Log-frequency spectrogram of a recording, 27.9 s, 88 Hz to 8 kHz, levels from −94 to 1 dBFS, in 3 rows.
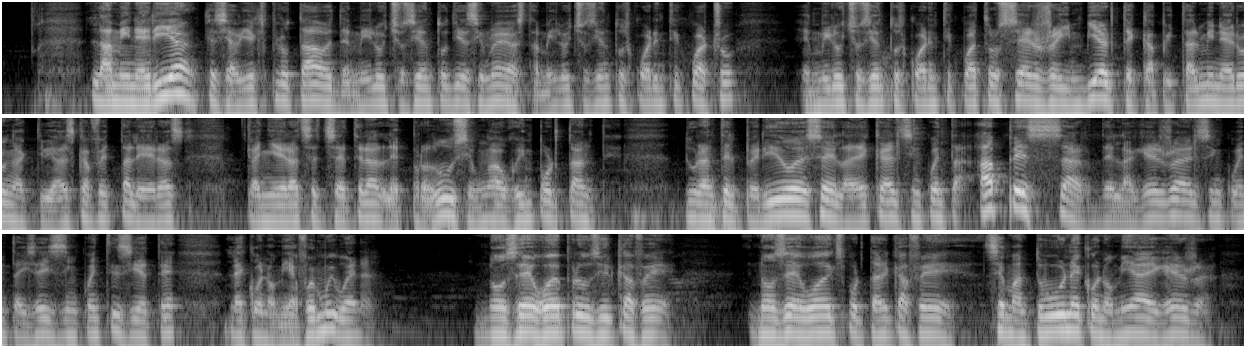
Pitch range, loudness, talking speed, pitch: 125-140 Hz, -27 LUFS, 135 wpm, 135 Hz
